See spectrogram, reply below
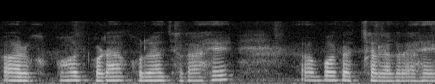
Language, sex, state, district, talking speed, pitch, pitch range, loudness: Hindi, female, Uttar Pradesh, Jyotiba Phule Nagar, 165 wpm, 185 Hz, 175-190 Hz, -19 LUFS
